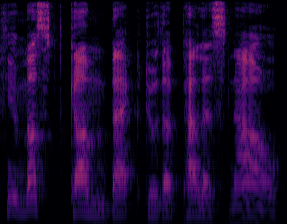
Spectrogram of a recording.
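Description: A man's voice: mid-range voice, expressive, takes it slowly, bright, forceful tone. Man doing an urgent royal messenger. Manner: formal, urgent.

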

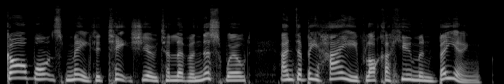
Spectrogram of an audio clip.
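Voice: mid-range voice, very animated, normal speed, no echo, studio quality, voice pushed up, lightly acted. A storyteller voicing a plain-spoken male taxi driver who lectures his passenger with blunt wisdom, in a read-aloud story. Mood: wise advising.

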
